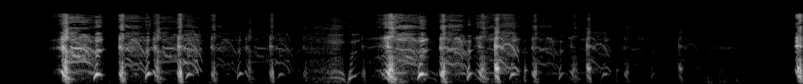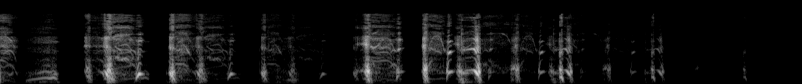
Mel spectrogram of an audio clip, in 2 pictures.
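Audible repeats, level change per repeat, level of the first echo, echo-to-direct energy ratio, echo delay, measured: 2, -15.0 dB, -15.0 dB, -15.0 dB, 0.918 s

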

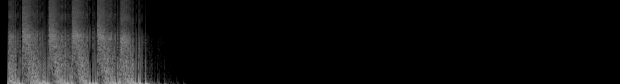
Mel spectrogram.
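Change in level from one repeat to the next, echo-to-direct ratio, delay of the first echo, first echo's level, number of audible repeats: no steady repeat, -23.0 dB, 0.189 s, -23.5 dB, 1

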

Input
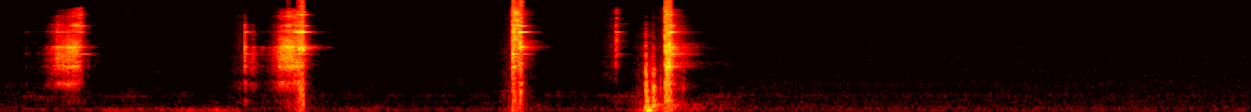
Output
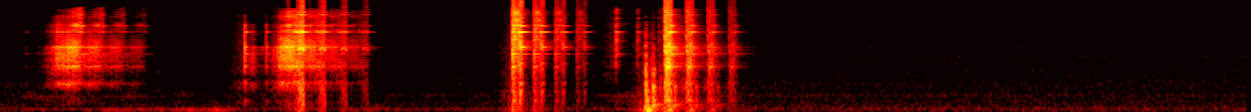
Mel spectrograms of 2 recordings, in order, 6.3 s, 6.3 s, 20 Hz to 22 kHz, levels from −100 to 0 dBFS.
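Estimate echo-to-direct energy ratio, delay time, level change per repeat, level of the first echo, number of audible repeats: -11.5 dB, 0.107 s, -9.5 dB, -12.0 dB, 3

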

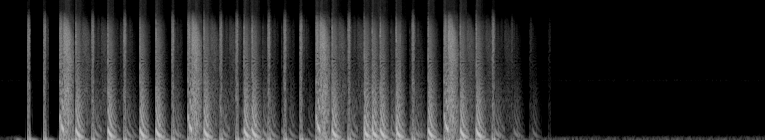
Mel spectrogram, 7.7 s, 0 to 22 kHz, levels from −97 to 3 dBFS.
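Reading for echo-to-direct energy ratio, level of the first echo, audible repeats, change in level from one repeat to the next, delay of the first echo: -21.0 dB, -22.0 dB, 3, -6.0 dB, 0.188 s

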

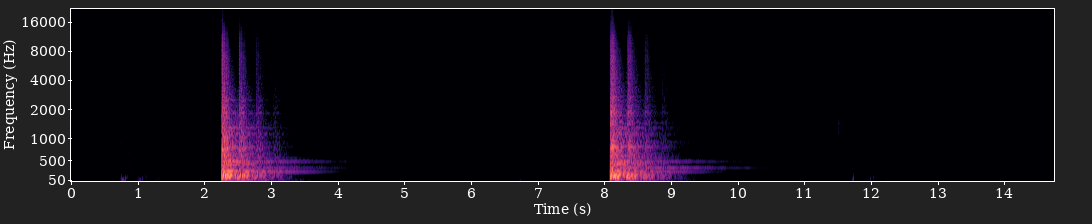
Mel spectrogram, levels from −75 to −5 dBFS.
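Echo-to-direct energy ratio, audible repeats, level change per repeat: -7.5 dB, 3, -10.5 dB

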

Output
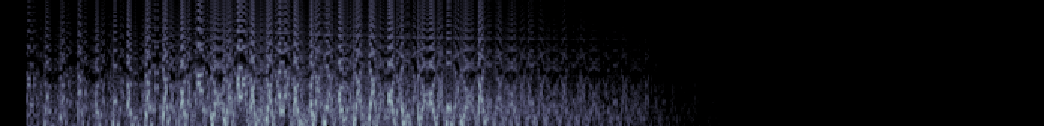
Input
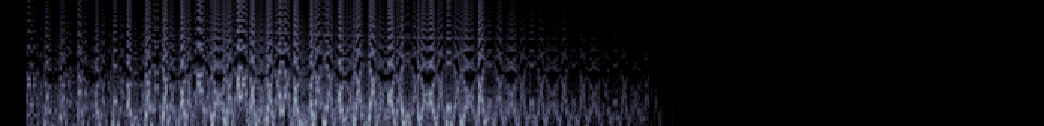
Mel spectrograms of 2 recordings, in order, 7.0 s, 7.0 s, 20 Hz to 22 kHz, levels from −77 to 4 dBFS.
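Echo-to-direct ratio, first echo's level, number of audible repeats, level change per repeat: -16.5 dB, -17.0 dB, 2, -10.0 dB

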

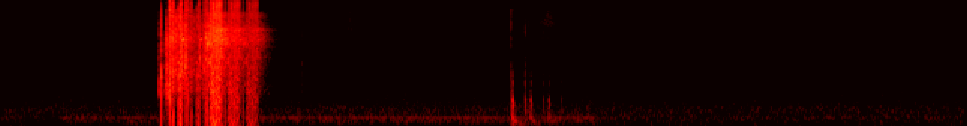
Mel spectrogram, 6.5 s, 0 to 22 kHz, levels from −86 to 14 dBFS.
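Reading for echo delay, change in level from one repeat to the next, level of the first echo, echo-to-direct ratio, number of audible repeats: 0.121 s, -5.0 dB, -9.5 dB, -8.5 dB, 2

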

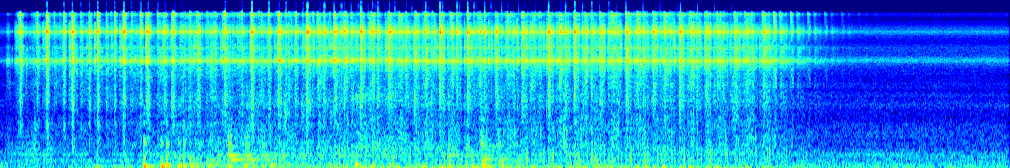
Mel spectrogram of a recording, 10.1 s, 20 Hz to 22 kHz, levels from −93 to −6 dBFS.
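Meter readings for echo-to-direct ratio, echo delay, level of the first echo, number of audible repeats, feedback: -4.5 dB, 0.17 s, -6.0 dB, 5, 51%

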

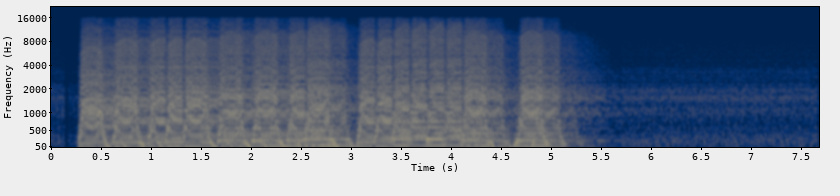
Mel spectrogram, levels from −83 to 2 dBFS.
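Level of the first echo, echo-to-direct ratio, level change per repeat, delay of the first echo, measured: -5.5 dB, -5.5 dB, -12.5 dB, 0.168 s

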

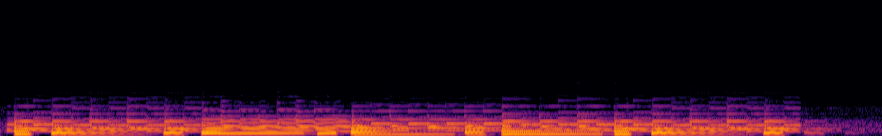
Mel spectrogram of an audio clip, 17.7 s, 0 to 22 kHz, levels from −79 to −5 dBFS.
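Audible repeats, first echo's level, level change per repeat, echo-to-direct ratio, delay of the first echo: 2, -17.5 dB, -12.5 dB, -17.5 dB, 0.808 s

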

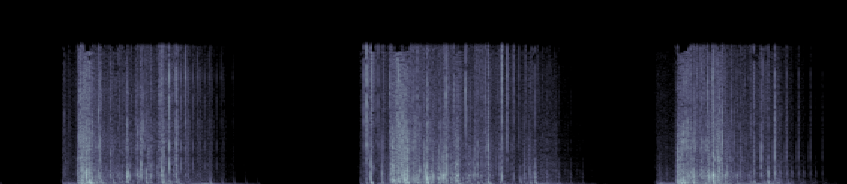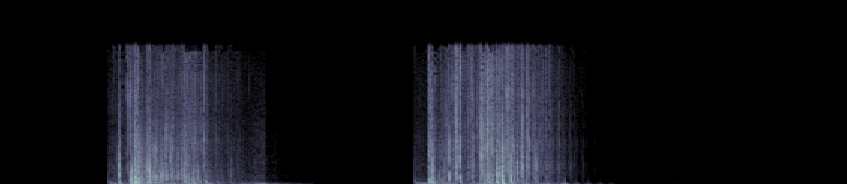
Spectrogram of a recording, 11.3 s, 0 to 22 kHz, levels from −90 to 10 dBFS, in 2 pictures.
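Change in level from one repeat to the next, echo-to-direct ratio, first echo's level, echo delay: -6.5 dB, -14.5 dB, -15.5 dB, 79 ms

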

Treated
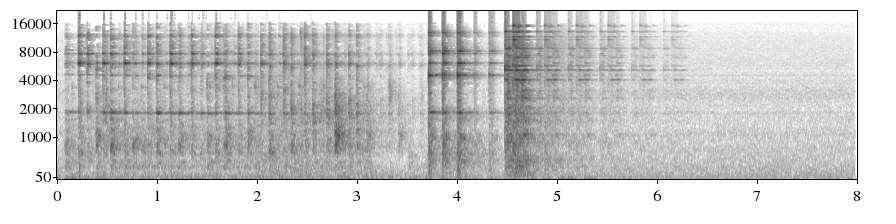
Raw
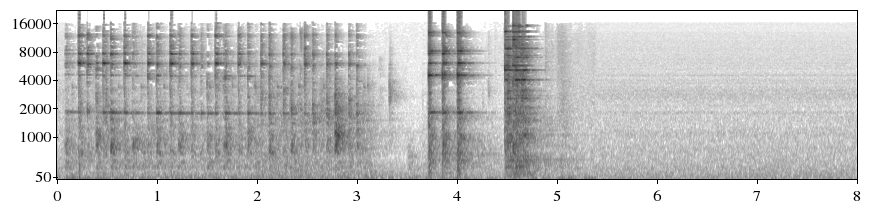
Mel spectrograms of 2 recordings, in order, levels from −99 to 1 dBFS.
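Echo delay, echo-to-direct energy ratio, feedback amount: 0.317 s, -16.0 dB, 57%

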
